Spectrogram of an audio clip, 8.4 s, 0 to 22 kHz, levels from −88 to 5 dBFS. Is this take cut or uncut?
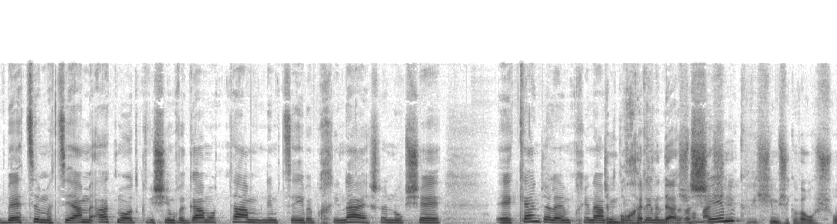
cut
